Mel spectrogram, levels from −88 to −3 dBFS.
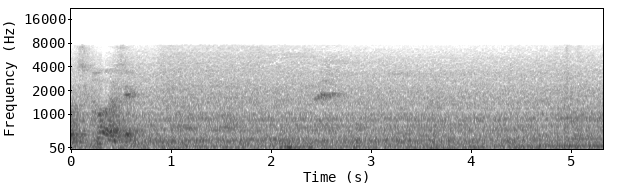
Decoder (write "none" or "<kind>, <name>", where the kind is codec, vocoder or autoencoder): none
